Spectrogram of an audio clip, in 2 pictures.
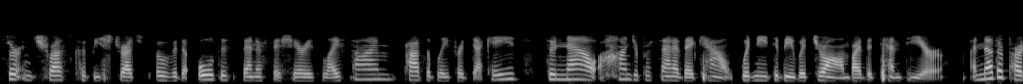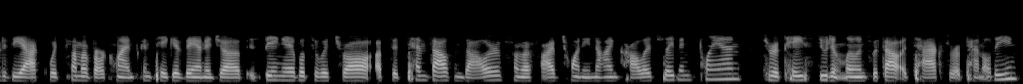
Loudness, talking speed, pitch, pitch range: -25 LUFS, 195 wpm, 190 Hz, 170-215 Hz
